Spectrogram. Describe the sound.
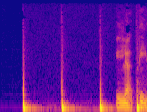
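A heartbeat sound effect: four deep, booming thumps at a slow, steady pace, loud, with a voice beginning to speak between and over the final beats.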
